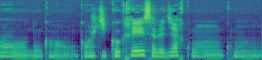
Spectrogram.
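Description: A woman with a medium pitch and a dark, mellow tone talks at a fairly slow pace in a dry, close sound with no echo. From France, Paris. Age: 20s. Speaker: fashion brand co-founder and art director. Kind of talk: casual interview. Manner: halting, many repetitions.

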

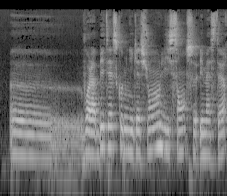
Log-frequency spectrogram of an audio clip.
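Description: Over noticeable background noise and audible room echo, a woman talks in a very deep, low voice with fairly even intonation. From France, Gironde (Arcachon basin). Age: 30s. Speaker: food event agency co-founder. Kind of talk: casual interview.

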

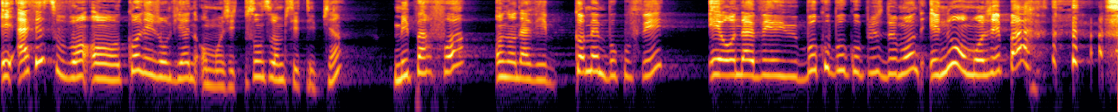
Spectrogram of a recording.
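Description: Lively in intonation, a woman speaks at a fairly slow pace with a high pitch. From Africa. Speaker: podcaster, organization coach. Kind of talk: casual interview conversation. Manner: enthusiastic.

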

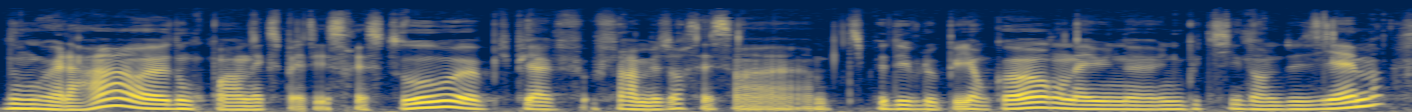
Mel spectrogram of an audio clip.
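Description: Over noticeable background noise, a woman with a very deep, low pitch talks very fast, with hardly any pauses. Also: ordinary pitch variation. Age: 30s. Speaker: restaurant entrepreneur and mother. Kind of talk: casual interview. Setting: studio, filmed. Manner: halting, many fillers.

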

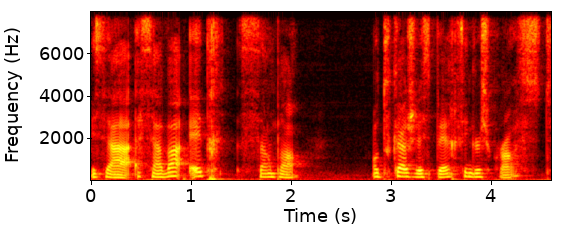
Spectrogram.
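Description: Her voice sits fairly low and has vocal fry as the woman speaks. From Côte d'Ivoire. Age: 20s. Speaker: podcast host. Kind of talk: casual solo monologue.

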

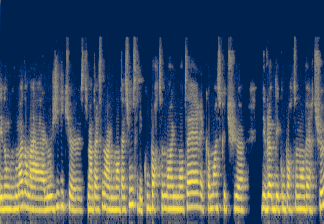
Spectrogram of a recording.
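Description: The speech comes at a very fast pace. The intonation is flat and monotone. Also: woman, medium pitch for a woman. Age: 30s. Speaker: entrepreneur and mother. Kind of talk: interview. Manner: halting, many fillers.

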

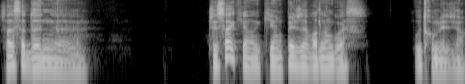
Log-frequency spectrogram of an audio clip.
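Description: A dark, mellow tone with fairly even intonation comes through a very clean recording with a silent background. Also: man. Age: 40s. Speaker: comic book writer and filmmaker. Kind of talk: interview. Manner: halting, many hesitations.

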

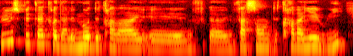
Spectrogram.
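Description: A woman's dark, mellow tone, medium in pitch, at a very slow pace. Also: ordinary pitch variation. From Korea. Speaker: skincare brand co-founder. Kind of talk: interview. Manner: halting.

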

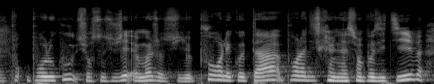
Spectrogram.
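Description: A woman with a dark, mellow tone and fairly low pitch talks at a moderate pace in a very clean recording with a silent background. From Indian heritage. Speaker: startup founder and CEO. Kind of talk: interview. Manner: halting, many fillers.

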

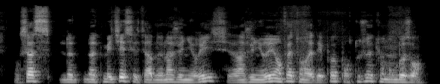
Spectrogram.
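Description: A man talks at a very fast pace. His pitch is fairly low, and its variation is ordinary. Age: 30s. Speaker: company director. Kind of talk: interview.

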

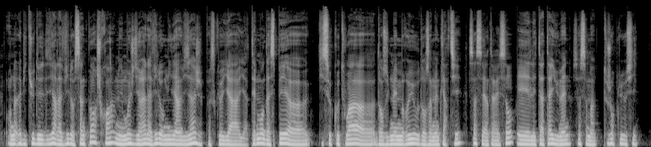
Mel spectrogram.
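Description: Dry and close with no echo, a man's medium-pitched voice has a dark, mellow tone, fairly even intonation and a fairly quick pace. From Brittany, Lorient area. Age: 40s. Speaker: street artist. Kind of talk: interview. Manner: talkative; hesitant, frequent fillers.

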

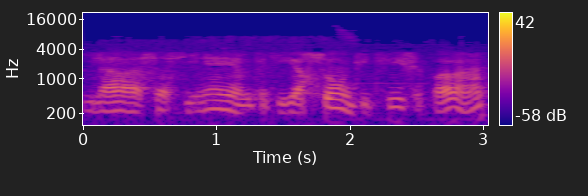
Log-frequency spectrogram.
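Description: A man talks with vocal fry at a medium pitch. His tone is dark and mellow, his intonation fairly even. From Hautes-Pyrénées, southwest France. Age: 50s. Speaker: caller. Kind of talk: call-in chat. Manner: halting.

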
